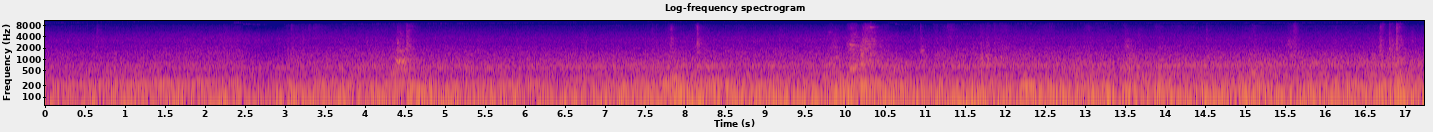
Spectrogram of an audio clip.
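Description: A heavy truck engine drones steadily.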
